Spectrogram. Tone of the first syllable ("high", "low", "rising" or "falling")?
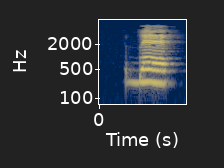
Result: low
